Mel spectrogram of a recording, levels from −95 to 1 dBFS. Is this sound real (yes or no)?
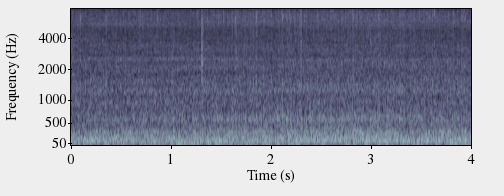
yes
